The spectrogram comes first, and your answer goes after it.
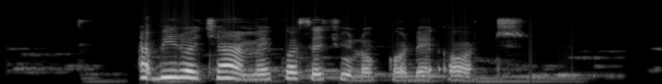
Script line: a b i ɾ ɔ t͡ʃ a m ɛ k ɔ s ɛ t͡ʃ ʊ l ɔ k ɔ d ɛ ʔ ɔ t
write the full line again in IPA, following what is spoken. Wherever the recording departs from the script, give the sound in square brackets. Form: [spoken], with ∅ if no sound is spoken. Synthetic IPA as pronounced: a b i ɾ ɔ t͡ʃ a m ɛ k ɔ s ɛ t͡ʃ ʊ l ɔ k ɔ d ɛ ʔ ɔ t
